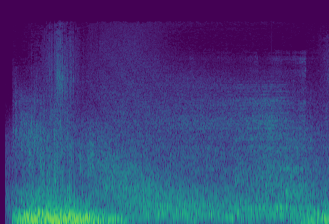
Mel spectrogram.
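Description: Explosion sound effect: a loud boom just after the start, then a deep rumble that carries on at a lower level.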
